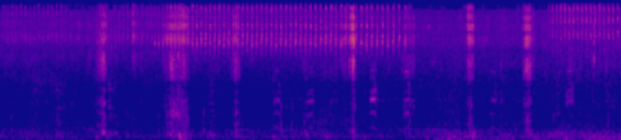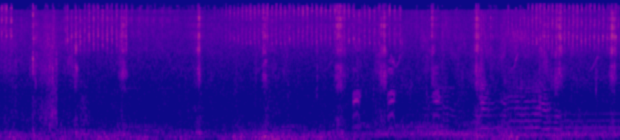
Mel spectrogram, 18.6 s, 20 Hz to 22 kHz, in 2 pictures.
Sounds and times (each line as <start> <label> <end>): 0.4 cow grazing 18.6
1.7 flying-by insects 6.2
12.7 flying-by insects 18.6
